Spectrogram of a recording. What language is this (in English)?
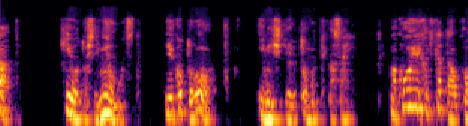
Japanese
